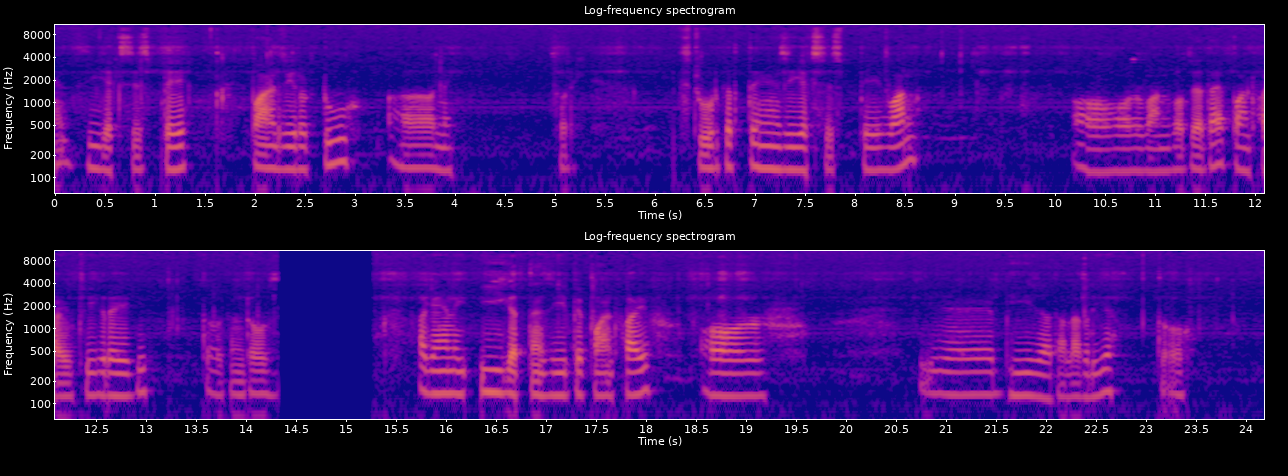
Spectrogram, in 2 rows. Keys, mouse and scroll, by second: 0.5 z, 1.9 KP_Decimal, 2.2 KP_0, 5.0 Escape, 6.3 e, 7.3 z, 8.3 KP_1, 9.1 KP_Enter, 14.3 ctrl+z, 15.9 e, 16.6 z, 17.2 KP_Decimal, 17.5 KP_5, 18.1 KP_Enter, 19.6-22.4 alt+middle drag, 23.7 Escape.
